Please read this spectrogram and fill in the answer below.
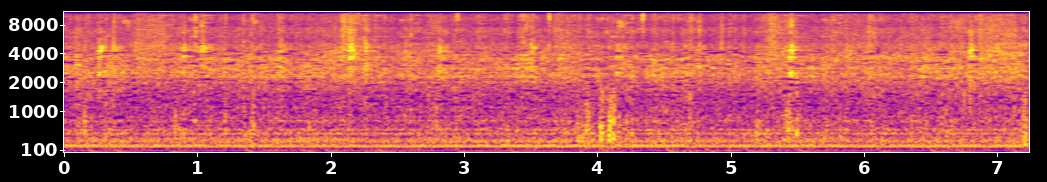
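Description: Steady drone of a squid-jigging boat's machinery running, with the rush of water along the hull and a few short knocks, about four and five and a half seconds in.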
